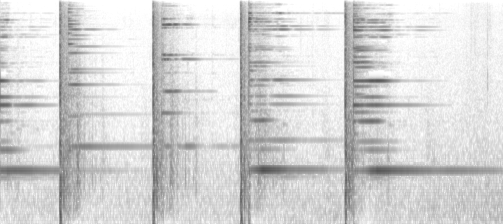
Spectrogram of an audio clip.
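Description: Metal targets ring out after each shot.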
